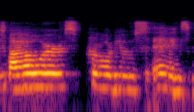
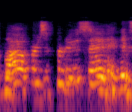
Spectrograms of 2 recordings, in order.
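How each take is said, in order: First: The three words are separated like a list. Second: The words run together quickly as one sentence. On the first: The farm sells flowers, produce and eggs. The speaker calls it right. "It's supposed to say" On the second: The flowers themselves lay eggs. The speaker calls it wrong. "when you read it quickly"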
